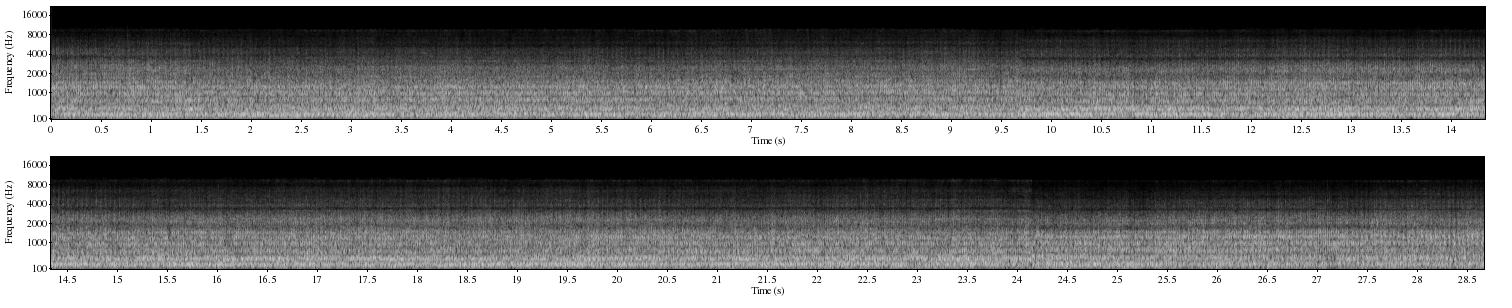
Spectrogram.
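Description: Helicopter hovering overhead during a hoist rescue, its rotor and turbine engine running as a loud, steady, unbroken noise.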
